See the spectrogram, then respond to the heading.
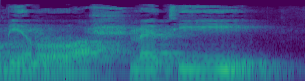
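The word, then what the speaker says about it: مِنْ رَحْمَتِي: ഉലൈക യഈസൂ മിർ റഹ്മതി. മിർ റഹ്മതി, ഇവിടെ സക്കനത്തായ നൂനിനെ ഇദ്ഗാം ബിലാ ഗുന്ന ചെയ്ത് റായിലേക്ക് പൂർണ്ണമായും ലയിപ്പിച്ച് മണിക്കാതെ ഉച്ചരിക്കണം. മിർ റഹ്മതി, നൂനിന്റെ ഉച്ചാരണം തീരെ ഇല്ലാതാവുകയാണ്. റാ മാത്രമാണ് പിന്നീട് ഉച്ചരിക്കപ്പെടുക.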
